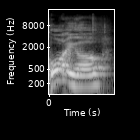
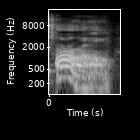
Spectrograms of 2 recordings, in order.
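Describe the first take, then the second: First: Said in the usual way. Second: Oil said as Earl, with an added R; dad's R-colored oil. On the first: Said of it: "would say Earl". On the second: Retold or imitated. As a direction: imitate dad turning oil into Earl. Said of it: "put R's where they didn't belong".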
